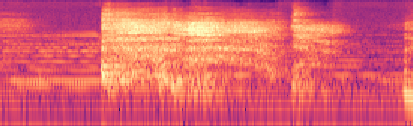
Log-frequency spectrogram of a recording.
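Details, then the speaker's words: Two harsh, chesty, productive coughs from an adult man with a returning cough, phlegm he cannot bring up, chest pain, restricted breathing and dizziness; the chest is then listened to during deep breaths. "chesty cough productive hey what do you mean productive coffee stuff oh yeah i can't get it up that's the problem"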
